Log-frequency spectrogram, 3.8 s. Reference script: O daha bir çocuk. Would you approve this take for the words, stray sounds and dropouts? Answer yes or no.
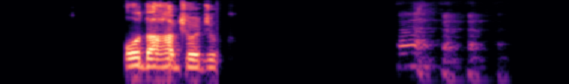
no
